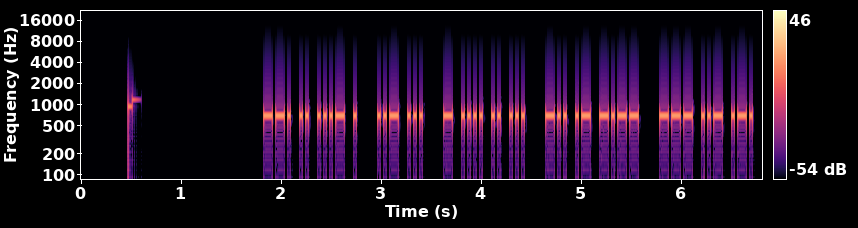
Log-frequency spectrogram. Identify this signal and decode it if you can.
Morse code, heard as a keyed tone, about 40 wpm, 700 Hz. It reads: GIVE US THIS DAY OUR
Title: Sentences from Top 1600 Words 40wpm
